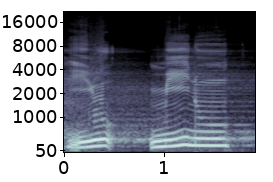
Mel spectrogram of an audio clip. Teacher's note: huruf nu dipanjangkan 2 harokat karena di depannya terdapat waw sukun, sedangkan alifnya tidak dibaca atau tidak dianggap.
